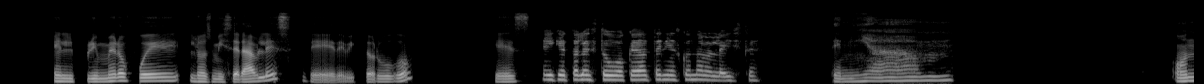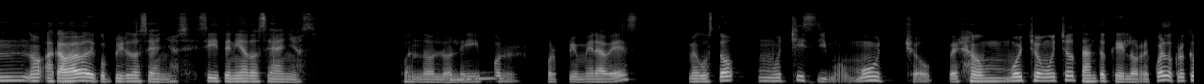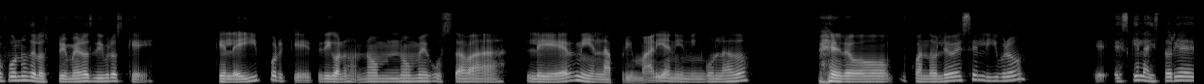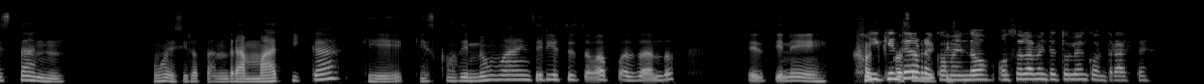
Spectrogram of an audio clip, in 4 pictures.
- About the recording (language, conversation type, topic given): Spanish, podcast, ¿Por qué te gustan tanto los libros?
- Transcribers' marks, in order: laughing while speaking: "pero"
